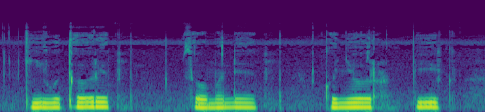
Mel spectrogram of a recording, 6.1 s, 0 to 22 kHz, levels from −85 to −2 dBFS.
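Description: Vorbis compression runs throughout this speech clip: nothing is heard above about 10.5 kHz, and the treble turns hissy and grainy, with roughened tones and smeared attacks. This is likely low-quality Vorbis coding, where coarsely quantised high-frequency detail becomes noise. The damage points to a low bitrate near 32 kbps.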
